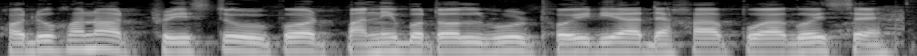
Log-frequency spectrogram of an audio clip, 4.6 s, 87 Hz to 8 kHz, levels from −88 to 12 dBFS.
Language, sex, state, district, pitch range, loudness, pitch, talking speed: Assamese, male, Assam, Sonitpur, 125-135 Hz, -15 LUFS, 130 Hz, 130 wpm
